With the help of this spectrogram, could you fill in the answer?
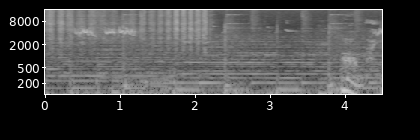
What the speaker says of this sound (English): I'm going to give these guys a rub fresh in the field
